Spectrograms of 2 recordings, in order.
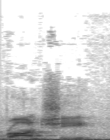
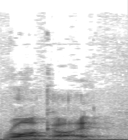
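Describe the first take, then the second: First: It sounds like the word raunchy. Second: It sounds like ronkey, not like raunchy. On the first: The speaker calls it wrong. "not raunchy" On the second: The speaker calls it right. "that's how I pronounce it"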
